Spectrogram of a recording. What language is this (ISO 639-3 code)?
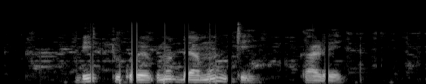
lug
